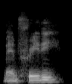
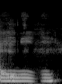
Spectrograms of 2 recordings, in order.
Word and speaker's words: Manfredini: Manfredi? How do you say it? yeah, Yeah, Manfredini.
